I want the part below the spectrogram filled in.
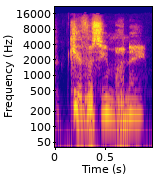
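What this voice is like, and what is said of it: Exaggerated sultry sexy voice. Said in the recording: “make it sound really sexy ... Is that your sexy voice? That's my sexy voice.”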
